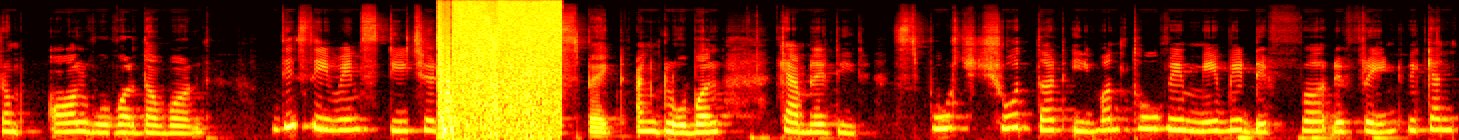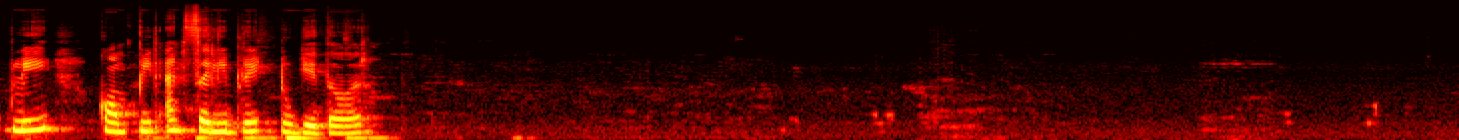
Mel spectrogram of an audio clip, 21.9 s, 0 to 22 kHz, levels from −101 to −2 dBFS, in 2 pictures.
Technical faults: samples built from the wrong bytes

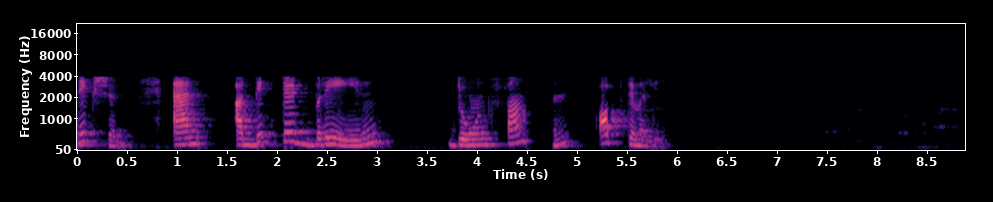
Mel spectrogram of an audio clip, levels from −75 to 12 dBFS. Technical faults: long network dropout; filter restarted on every block

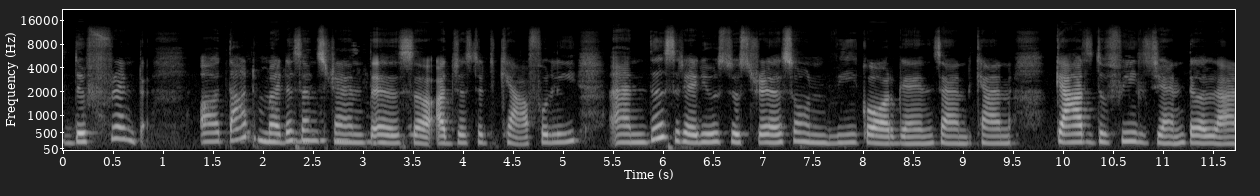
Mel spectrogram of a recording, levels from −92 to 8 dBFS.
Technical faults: echo leak

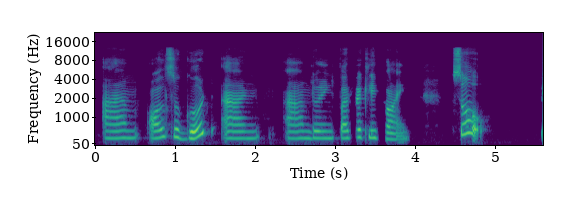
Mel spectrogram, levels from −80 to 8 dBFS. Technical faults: none

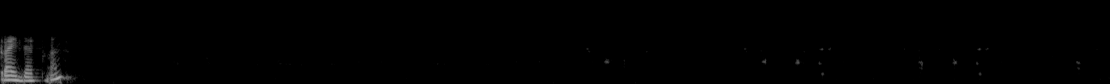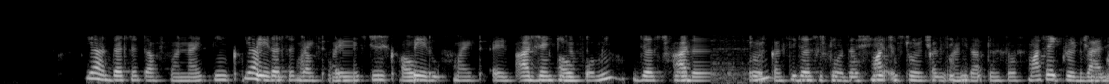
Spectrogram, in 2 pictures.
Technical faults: doubled audio track; iLBC codec; lost iLBC frames

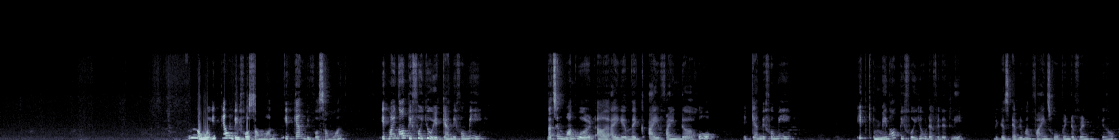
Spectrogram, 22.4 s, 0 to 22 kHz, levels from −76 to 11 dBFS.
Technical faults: microphone overload; microphone volume stepped down

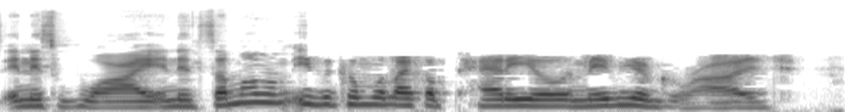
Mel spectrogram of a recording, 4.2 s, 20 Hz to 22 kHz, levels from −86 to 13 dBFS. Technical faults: adaptive stream at a lower bitrate

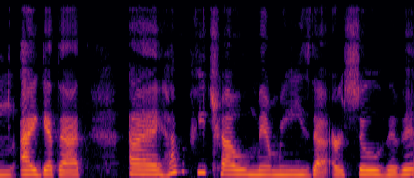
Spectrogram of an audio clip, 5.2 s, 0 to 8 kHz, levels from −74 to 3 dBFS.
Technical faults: echo leak

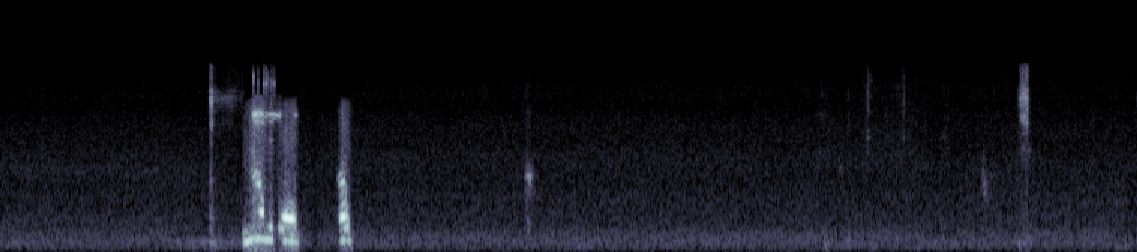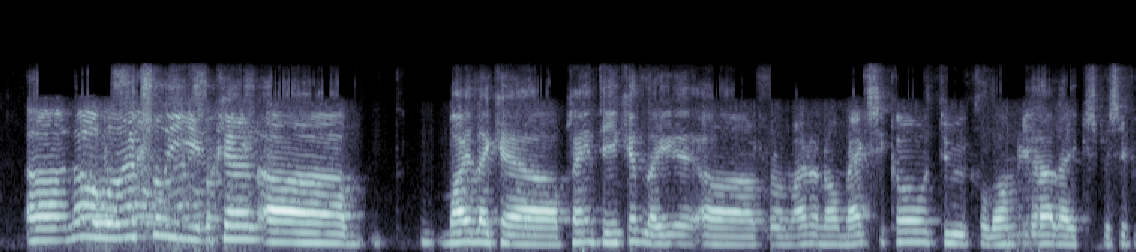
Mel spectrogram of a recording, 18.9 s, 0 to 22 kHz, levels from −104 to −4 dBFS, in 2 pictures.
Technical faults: Speex codec; VoIP packet loss concealed by the speech codec; feedback echo between two devices

